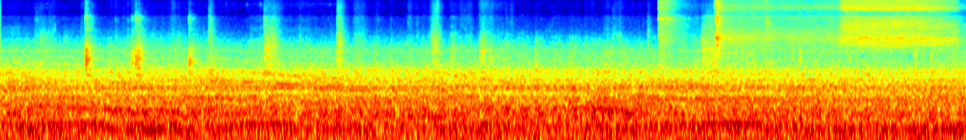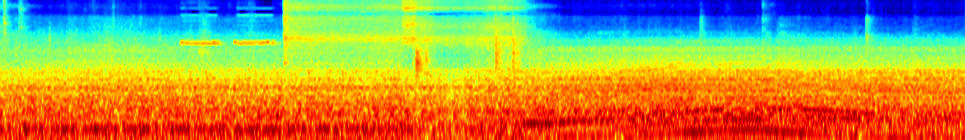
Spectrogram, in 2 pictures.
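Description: A city bus's diesel engine drones, heard from inside the cabin.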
